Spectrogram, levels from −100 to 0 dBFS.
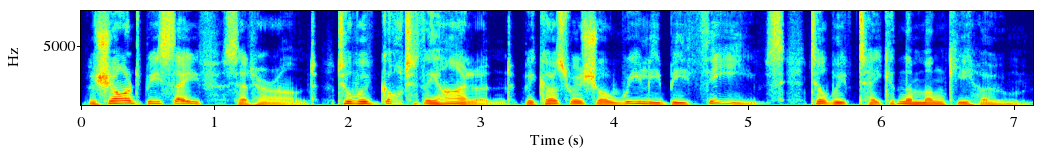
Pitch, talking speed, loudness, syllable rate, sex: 130 Hz, 210 wpm, -19 LUFS, 5.3 syllables/s, male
